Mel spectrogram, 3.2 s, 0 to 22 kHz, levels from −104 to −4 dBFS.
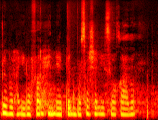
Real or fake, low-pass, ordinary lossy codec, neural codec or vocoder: fake; none; none; codec, 44.1 kHz, 7.8 kbps, Pupu-Codec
